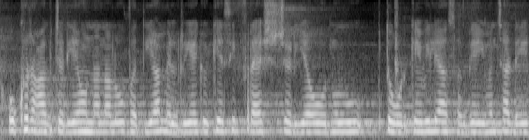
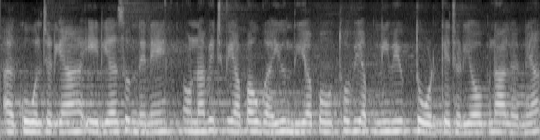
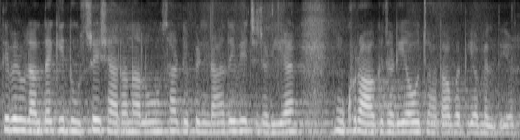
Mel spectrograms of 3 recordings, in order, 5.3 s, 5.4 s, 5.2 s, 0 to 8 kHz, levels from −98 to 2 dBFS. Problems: none marked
